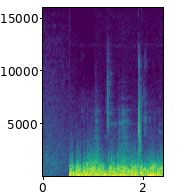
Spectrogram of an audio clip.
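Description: A .22 rifle fires at an outdoor shooting range: one abrupt crack breaks a near-silence, then steady wind rumble buffets the microphone and a brief low thump follows near the end.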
